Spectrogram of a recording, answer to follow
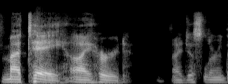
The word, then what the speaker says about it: MATE: on the old genome it's spelled mate but it's pronounced Matei I heard I just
